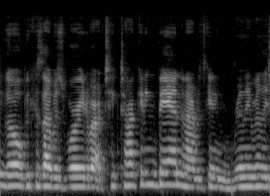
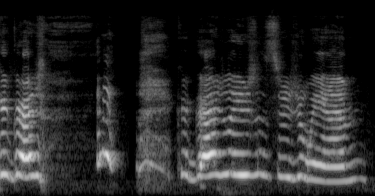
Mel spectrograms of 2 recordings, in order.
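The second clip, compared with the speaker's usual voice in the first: very high-pitched, crying, holding back tears; 12 semitones higher, 6 dB louder than usual. Congratulating a viewer after thanks for support, holding back tears. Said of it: "I am trying not to cry".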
